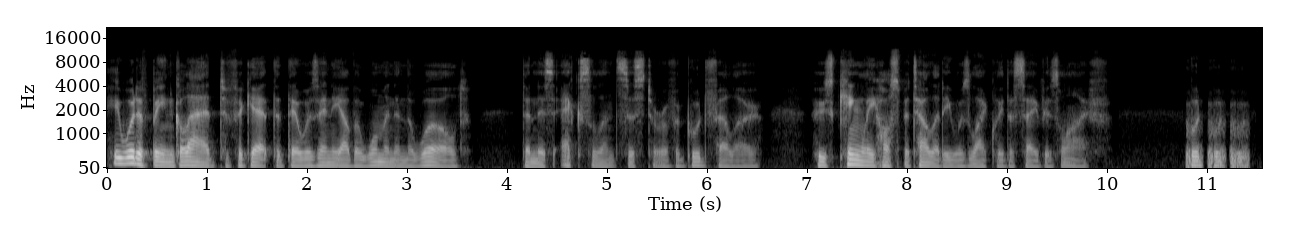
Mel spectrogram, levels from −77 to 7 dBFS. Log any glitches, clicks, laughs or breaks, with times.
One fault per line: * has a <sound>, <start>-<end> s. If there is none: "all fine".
* has a laugh, 10.8-11.4 s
